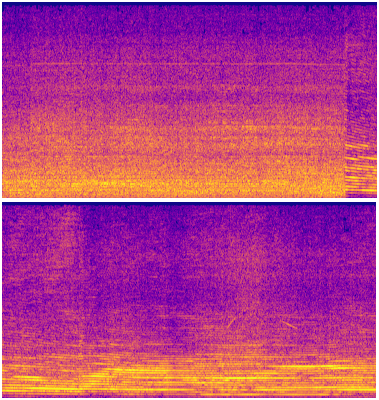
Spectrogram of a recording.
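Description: Makita belt sander, set belt-up on a bench, grinding steel with a harsh, dense noise for about five seconds. The noise then stops abruptly, leaving the sander's motor whine, which slowly falls in pitch as the machine runs down.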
